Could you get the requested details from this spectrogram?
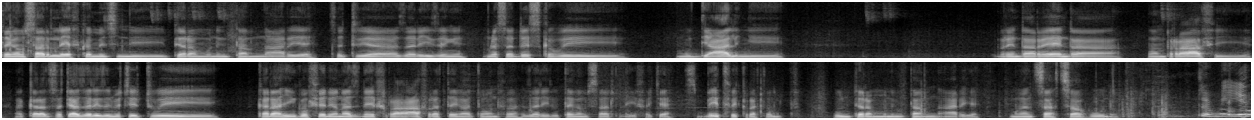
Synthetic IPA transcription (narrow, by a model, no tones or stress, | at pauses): t̪eŋəmisaɾilefḁkʲəmit͡sinipjaɾamuniɲit̪aminaɾiesaʈ͡ʂiazaɾezeɲimilesaɖ͡ʐesḁkʲəwe | mud̪ialiɲi | mɾeɳɖ͡ʐaɾeɳɖ͡ʐə | mampirafiakaɾazəsaʈ͡ʂiazaɾezanimeʈ͡ʂeʈ͡ʂiwe | kaɾaɦiɲikʲofianiŋanazinefiraɦafiɾat̪eŋat̪onifazaɾilet̪eŋəmisaɾinḛfa̰kʲasimet̪i̥fekirat̪ol | ulumip̪aɾamuniɲit̪amina̰ɾie | maŋanit͡saɦt͡saɦunu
